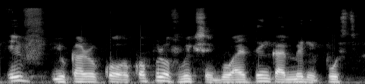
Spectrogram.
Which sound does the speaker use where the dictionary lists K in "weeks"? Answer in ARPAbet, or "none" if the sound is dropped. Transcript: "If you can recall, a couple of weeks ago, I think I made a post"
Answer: K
